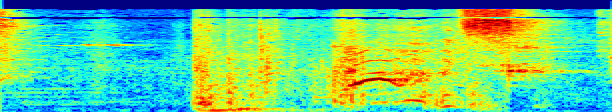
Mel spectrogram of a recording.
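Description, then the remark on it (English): A door bangs open with one loud slam after a quiet moment, followed by a burst of rustling commotion and indistinct voices. “This is their door.”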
